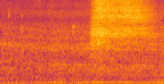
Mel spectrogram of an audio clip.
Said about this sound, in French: Et là, il y a un camion poubelle qui chez moi.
